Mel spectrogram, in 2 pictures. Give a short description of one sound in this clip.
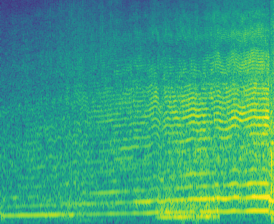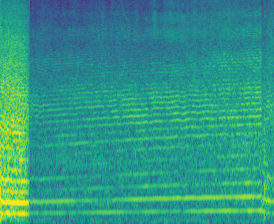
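A race car engine roars at high revs, climbing in pitch and then dropping sharply as the gear changes.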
